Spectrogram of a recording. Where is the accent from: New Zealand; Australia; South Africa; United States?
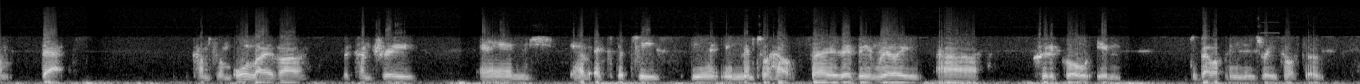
Australia; Alice Springs, Northern Territory; I'm Pittenjetta Yankinjetta and Puttam. I'm from Central Australia.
